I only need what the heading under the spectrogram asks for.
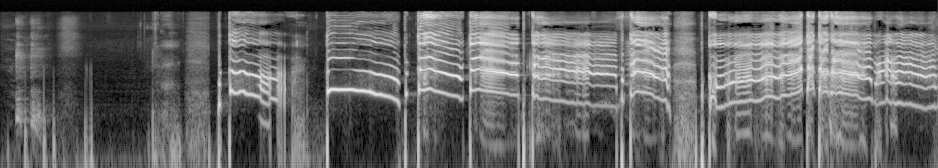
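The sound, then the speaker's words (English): Someone doing an animal impression howls like a wolf with their voice: a few soft breathy sounds, then a string of loud, drawn-out wailing cries whose pitch swoops up and slides down, one after another. “That's a wolf. It's a wolf.”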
